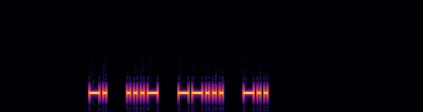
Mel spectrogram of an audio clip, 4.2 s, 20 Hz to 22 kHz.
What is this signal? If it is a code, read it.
Morse code, heard as a keyed tone, about 36 wpm, spaced as for 25 wpm, 700 Hz. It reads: NV7D
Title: USA Call Signs - 4 Characters - 2x Character Spacing - 35wpm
